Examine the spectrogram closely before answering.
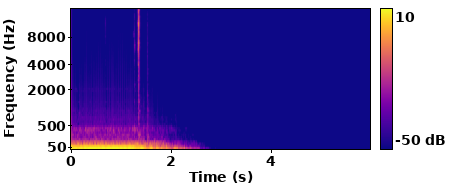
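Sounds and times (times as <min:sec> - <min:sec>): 
Ford Fiesta 1.1 litre hatchback engine switched on, idling and switched off: 0:00.1 - 0:02.4.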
